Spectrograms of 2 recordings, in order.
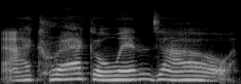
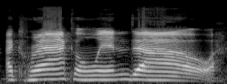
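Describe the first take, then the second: First: The voice is lightly nasal with a breathy, airy quality. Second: The voice is strongly nasal, whiny and twangy. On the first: "a little nasality with a little bit of that airy quality" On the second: "whiny twangy"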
